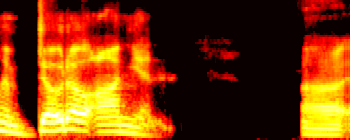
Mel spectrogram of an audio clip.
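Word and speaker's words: Anyn: to call him dodo onion uh it's a-n-y-n but if you want to say it like onion that is totally cool with me um let's let's see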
